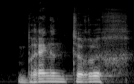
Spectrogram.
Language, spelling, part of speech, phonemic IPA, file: Dutch, brengen terug, verb, /ˈbrɛŋə(n) t(ə)ˈrʏx/, Nl-brengen terug.ogg
- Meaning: inflection of terugbrengen: 1. plural present indicative 2. plural present subjunctive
